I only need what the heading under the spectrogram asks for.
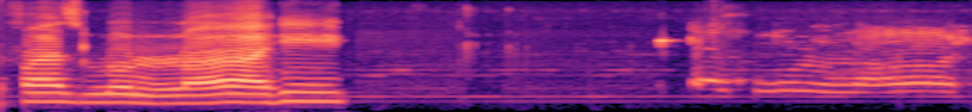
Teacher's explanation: اللہ کے لام کو موٹا کریں گے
